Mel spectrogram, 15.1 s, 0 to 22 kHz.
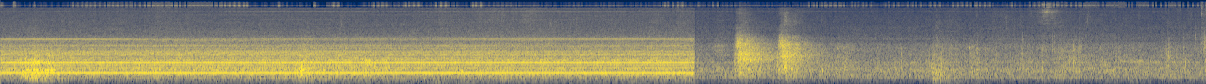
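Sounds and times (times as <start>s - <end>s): level crossing alarm ringing: 0.0s - 8.7s.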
